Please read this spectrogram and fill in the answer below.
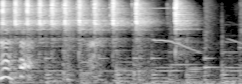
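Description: Prize wheel spinning, its pointer flapper clicking rapidly against the pegs, about ten clicks a second, stopping about one and a half seconds in. Background music plays under it.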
